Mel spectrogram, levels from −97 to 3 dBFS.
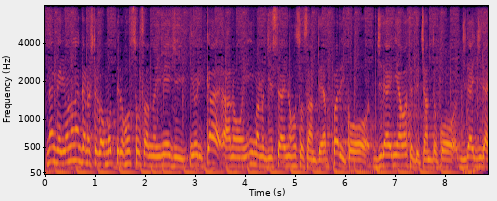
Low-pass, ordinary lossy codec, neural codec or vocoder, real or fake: none; none; none; real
